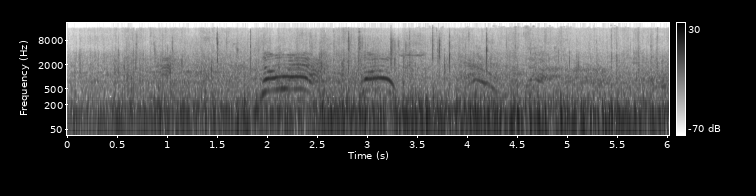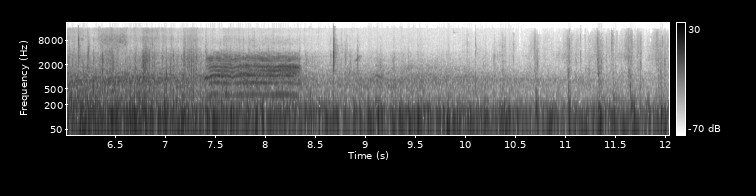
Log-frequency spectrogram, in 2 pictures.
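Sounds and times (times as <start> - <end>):
Arabian horse hooves galloping in a circle on a rope: 0.0 - 12.0
wind noise: 0.0 - 12.0
person shouting: 1.9 - 3.3, 3.9 - 5.0, 7.4 - 8.4.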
